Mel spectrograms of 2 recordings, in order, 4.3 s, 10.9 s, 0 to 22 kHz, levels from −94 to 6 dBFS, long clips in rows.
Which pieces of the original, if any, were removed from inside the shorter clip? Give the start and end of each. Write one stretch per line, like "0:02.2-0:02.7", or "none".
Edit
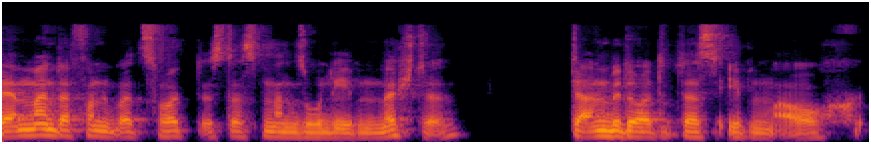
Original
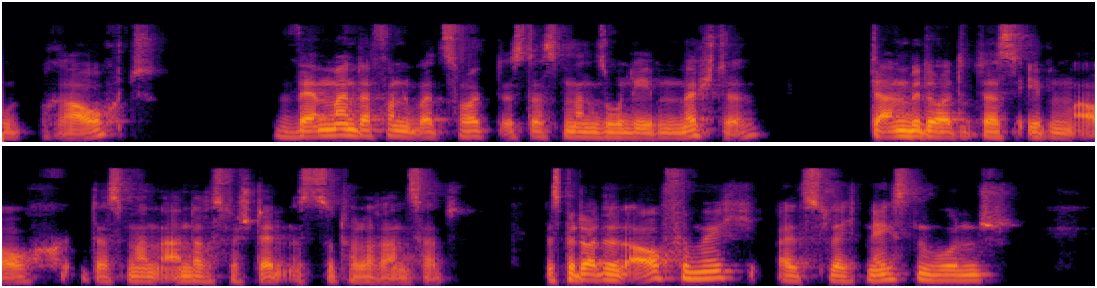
none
